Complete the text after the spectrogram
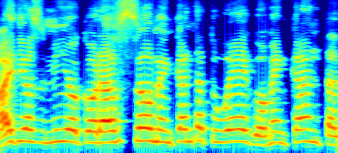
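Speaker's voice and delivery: ordinary delivery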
